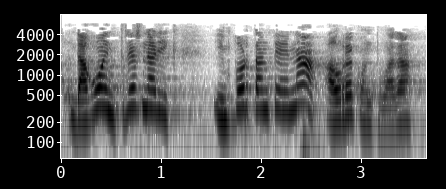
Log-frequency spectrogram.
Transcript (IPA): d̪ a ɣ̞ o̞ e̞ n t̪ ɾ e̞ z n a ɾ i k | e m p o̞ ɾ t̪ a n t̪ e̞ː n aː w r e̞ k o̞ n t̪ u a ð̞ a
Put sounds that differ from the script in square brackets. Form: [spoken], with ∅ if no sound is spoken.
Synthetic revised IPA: d̪ a ɣ̞ o̞ e̞ n t̪ ɾ e̞ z n a ɾ i k | [i] m p o̞ ɾ t̪ a n t̪ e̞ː n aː w r e̞ k o̞ n t̪ u a ð̞ a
